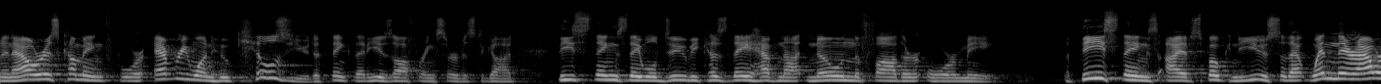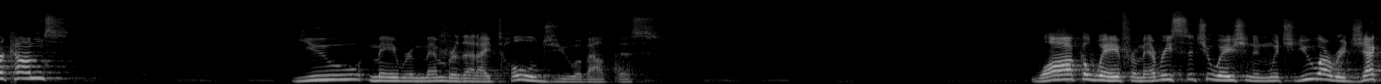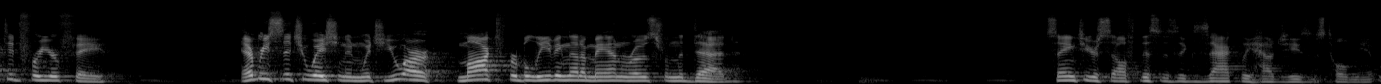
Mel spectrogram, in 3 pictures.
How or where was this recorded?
large echoing room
